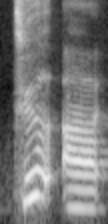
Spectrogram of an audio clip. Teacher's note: tu is a sound between D and T, but it is closer to T.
